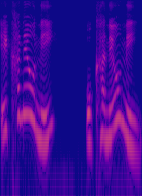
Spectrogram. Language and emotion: Bengali, neutral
